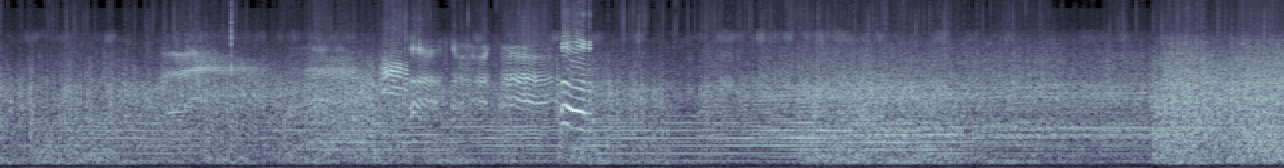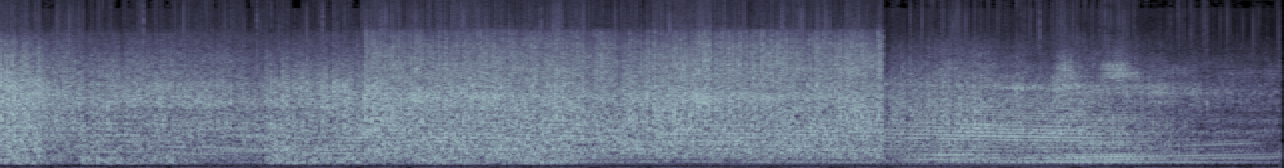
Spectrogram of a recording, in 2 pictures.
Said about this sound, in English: Look at him as he zooms through the sky, while anti-aircraft shells burst all around him.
